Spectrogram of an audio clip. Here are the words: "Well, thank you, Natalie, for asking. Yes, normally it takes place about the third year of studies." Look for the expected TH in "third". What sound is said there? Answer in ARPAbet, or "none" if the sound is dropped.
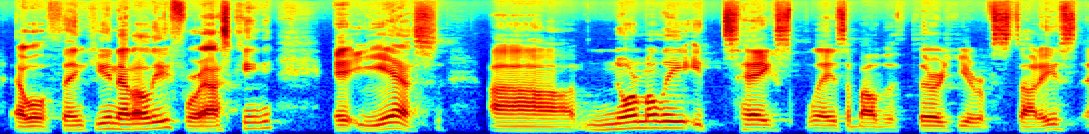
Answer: TH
